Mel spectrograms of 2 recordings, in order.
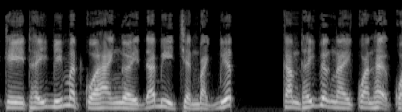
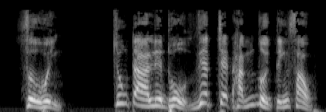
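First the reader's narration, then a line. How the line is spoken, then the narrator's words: Loud trembling shout. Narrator (Vietnamese): quát lớn, giọng run run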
